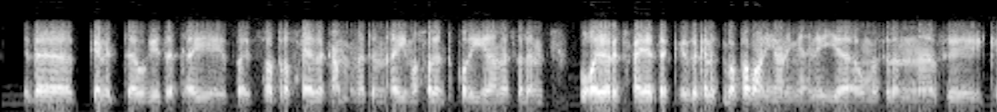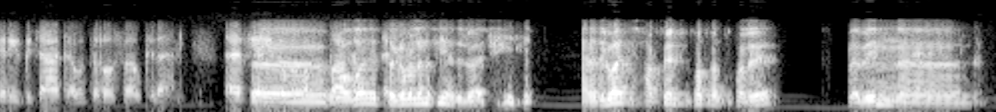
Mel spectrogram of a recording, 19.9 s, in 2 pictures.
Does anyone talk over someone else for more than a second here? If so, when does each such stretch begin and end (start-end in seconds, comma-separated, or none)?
12.5-14.2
